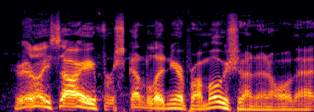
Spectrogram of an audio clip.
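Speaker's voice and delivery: burly male voice. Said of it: "These burly man voices".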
